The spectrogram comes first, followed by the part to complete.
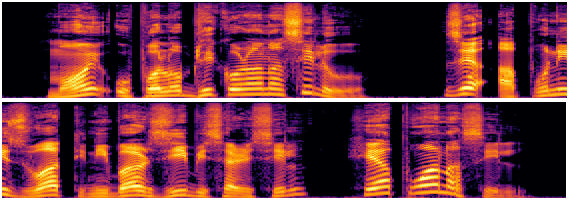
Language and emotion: Assamese, surprised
